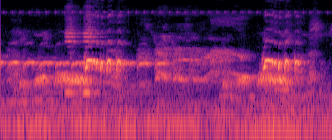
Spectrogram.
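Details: Perkutut, the zebra dove, delivering overlapping purring coos with rolling stuttered notes and low hums, somewhat blurred by background murmur.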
